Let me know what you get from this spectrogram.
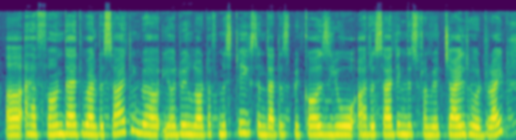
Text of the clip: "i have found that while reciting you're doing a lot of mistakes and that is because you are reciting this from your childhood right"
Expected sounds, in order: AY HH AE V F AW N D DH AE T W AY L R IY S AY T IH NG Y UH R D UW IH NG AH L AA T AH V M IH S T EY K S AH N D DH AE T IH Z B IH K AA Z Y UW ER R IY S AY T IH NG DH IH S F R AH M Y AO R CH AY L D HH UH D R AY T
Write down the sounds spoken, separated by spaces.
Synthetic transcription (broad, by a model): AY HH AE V F AW N D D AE T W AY L R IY S AY T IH NG Y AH R D UW IH NG L AA T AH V M IH S T EY K S AH N D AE T IH Z B IH K AA Z Y UW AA R IY S AY T IH NG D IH S F R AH M Y AO R CH AY L D HH UH D R AY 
